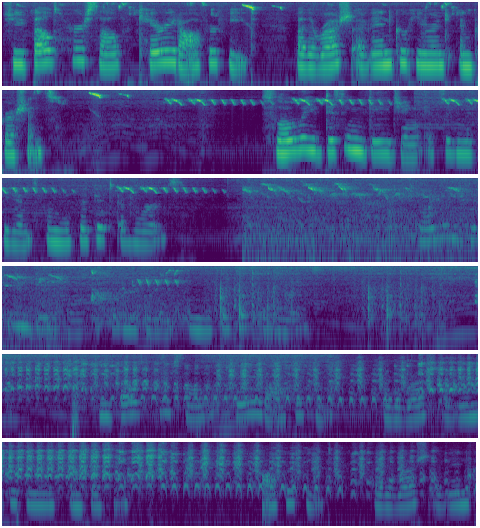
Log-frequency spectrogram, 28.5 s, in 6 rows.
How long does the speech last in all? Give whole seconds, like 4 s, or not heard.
21 s.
